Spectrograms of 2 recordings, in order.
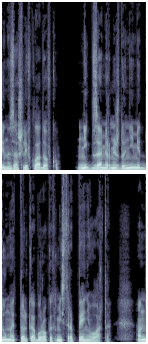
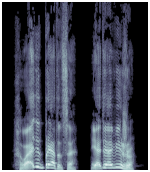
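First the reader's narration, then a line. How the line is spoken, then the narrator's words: Loud declaration. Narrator (Russian): громко заявил он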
